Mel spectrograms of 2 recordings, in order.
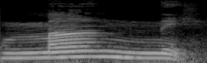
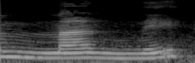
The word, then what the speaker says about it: m'ment n'nné: And the D becomes an N. So, instead of "donné," "d'nné"... "D'nné" is hard to pronounce. We just say "N'nné." So, "m'ment n'nné." "Un m'ment n'nné."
